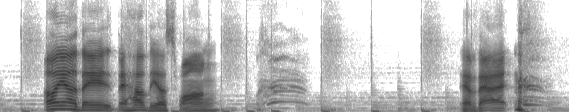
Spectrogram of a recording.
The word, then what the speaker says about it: aswang: Oh yeah, they have the Aswang. They have that. It's Aswang. Aswang.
